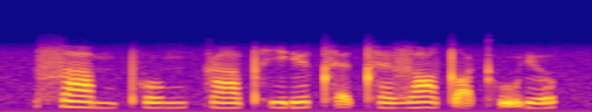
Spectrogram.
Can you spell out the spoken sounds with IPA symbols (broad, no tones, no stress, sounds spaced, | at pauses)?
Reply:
s a m ə pʰ o ŋ ə k a pʰ i ɾʲ ɘ tʰ ɛ̰ tʰ ɛ v a tˤ ɛ̰ kʰ ṵ ɾʲ ʊ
